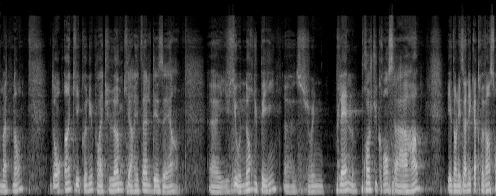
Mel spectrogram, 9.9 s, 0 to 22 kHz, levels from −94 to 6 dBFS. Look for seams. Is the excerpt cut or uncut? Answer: cut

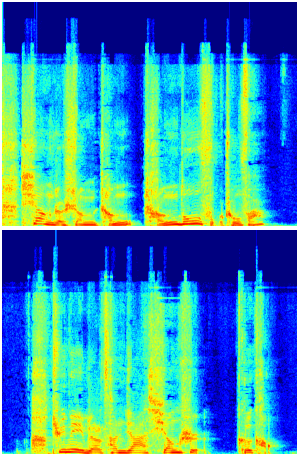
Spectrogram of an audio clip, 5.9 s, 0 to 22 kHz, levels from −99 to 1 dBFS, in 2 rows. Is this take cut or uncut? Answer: cut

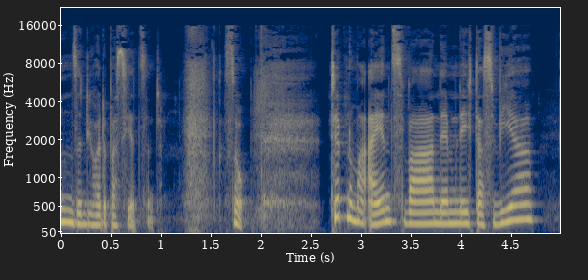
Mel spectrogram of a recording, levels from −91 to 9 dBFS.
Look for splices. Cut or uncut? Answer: uncut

